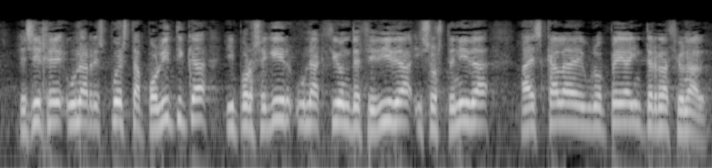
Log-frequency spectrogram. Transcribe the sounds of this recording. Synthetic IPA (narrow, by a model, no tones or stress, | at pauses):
esiχeʔunare̞spwe̞st̪apo̞lit̪ikaipoɾse̞ɣiɾunaːkθjo̞nd̪e̞θið̞iðaʔiso̞st̪enið̞aː | eskalaewɾo̞peaint̪e̞ɾnaθjo̞nal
